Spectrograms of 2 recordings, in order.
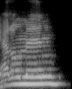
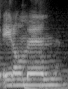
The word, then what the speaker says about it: Edelman: folks find you yes so my LinkedIn Edelman that's the fanatic way it's actually pronounced Adelman and I don't have a Twitter but you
